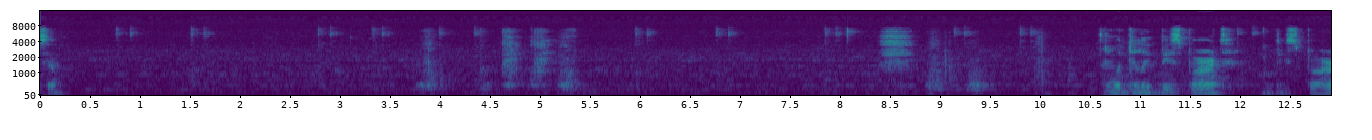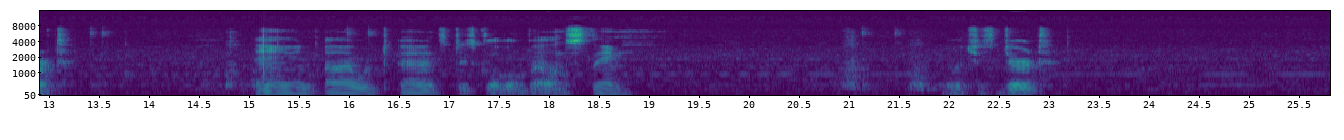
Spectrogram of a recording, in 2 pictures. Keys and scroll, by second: 1.0 Delete.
